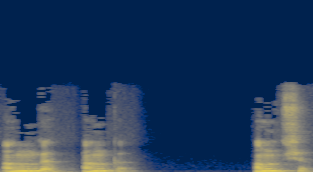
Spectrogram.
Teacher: अनुस्वार के उच्चारण में नाक से अधिक सांस निकलती है और मुख से कम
